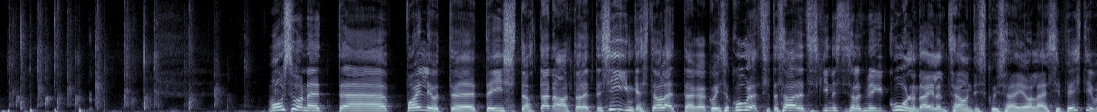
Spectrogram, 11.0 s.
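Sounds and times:
audience applause: 0.0s - 2.5s
speech: 2.7s - 10.9s.

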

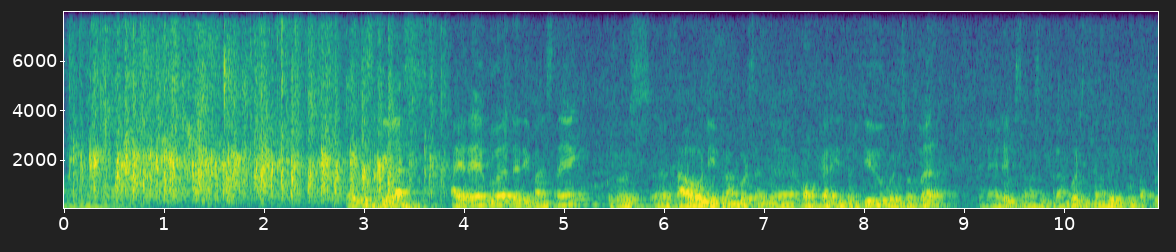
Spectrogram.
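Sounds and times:
applause: 0.0s - 3.9s
speech: 2.8s - 10.9s.

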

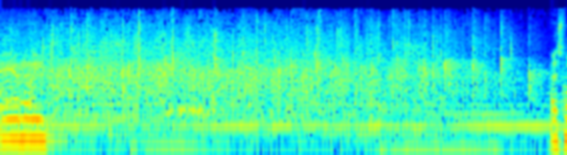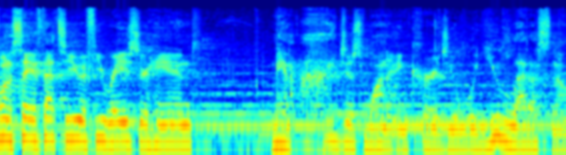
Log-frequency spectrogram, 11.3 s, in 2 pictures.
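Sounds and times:
church congregation applauding new members: 0.0s - 6.0s
speech: 5.5s - 7.8s, 8.4s - 11.3s.

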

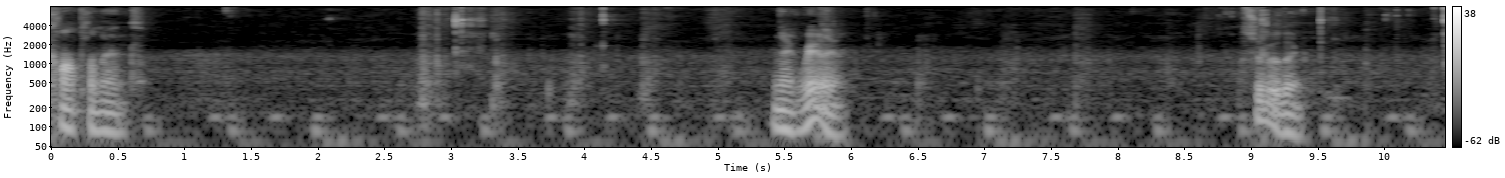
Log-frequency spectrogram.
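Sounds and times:
speech: 0.0s - 0.8s, 5.4s - 6.0s, 9.0s - 9.6s
low steady noise: 0.0s - 10.4s
crunchy chewing of salted roasted sunflower seeds: 2.6s - 5.2s.

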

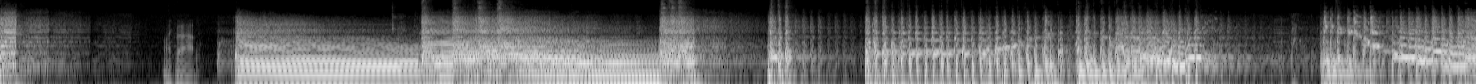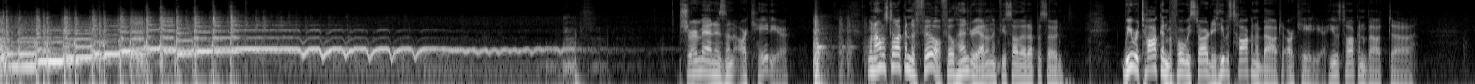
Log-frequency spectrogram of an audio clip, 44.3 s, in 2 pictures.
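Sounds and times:
guitar through stereo delay effect: 0.0s - 1.9s, 3.2s - 32.2s, 34.3s - 35.2s
speech: 2.5s - 3.1s, 32.5s - 34.0s, 35.1s - 38.2s, 39.0s - 43.4s.

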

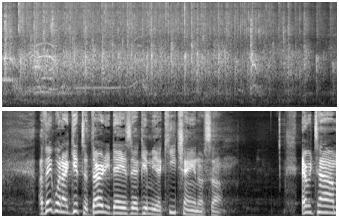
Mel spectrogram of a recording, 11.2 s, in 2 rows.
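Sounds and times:
audience applause: 0.0s - 5.8s
speech: 6.2s - 9.4s, 10.6s - 11.1s.

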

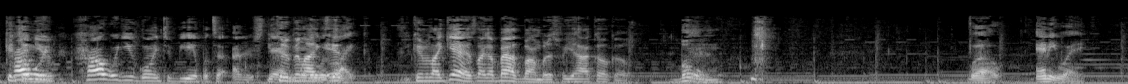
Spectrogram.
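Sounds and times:
speech: 0.1s - 7.7s, 9.7s - 11.0s
person coughing: 7.5s - 7.8s.

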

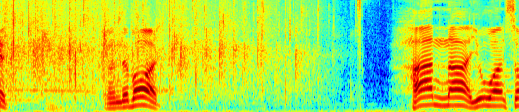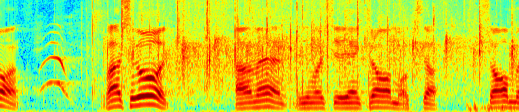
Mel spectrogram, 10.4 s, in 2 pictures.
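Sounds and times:
speech: 0.0s - 0.2s, 1.0s - 1.8s, 4.1s - 5.5s, 6.2s - 10.3s
audience applause: 0.0s - 3.4s, 6.0s - 10.3s.

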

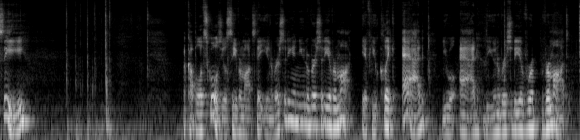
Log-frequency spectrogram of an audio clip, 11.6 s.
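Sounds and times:
speech: 0.0s - 0.7s, 3.7s - 11.5s
typing on a computer keyboard: 1.3s - 2.3s.

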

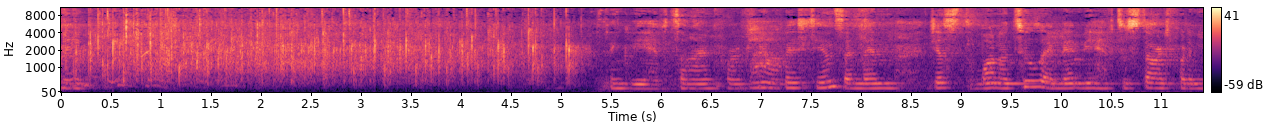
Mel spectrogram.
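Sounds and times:
audience applause: 0.0s - 5.3s
speech: 5.6s - 11.4s.

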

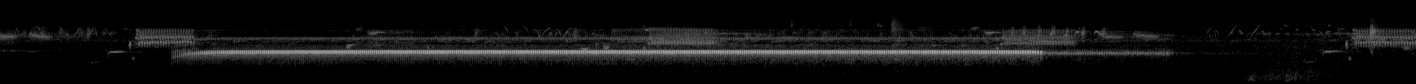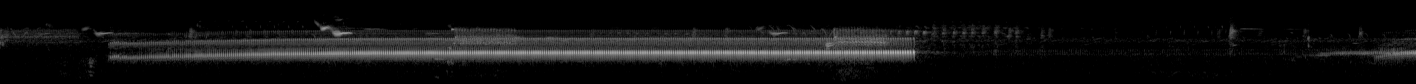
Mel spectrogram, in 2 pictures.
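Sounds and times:
frogs trilling: 1.3s - 11.9s, 15.1s - 23.7s, 26.8s - 28.3s.

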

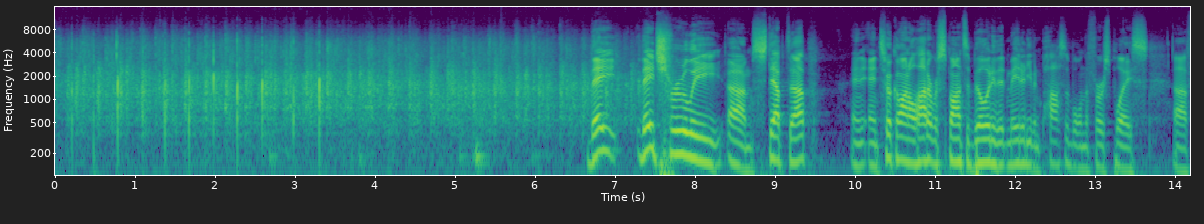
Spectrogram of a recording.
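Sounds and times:
round of applause: 0.0s - 8.0s
speech: 6.7s - 14.1s.

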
